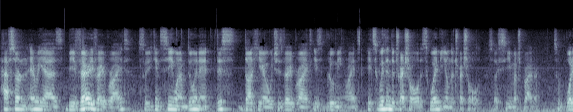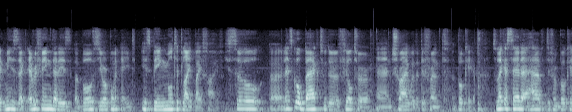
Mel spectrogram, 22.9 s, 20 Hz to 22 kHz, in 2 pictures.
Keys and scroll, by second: 21.0 r.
